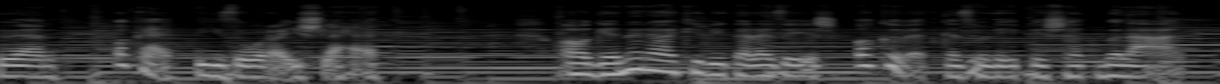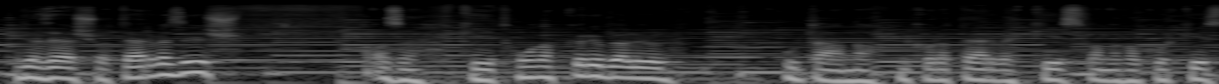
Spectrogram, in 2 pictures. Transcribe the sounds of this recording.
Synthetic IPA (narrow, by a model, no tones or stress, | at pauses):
øːɛn | ɒka̰ːrt̪iːzoːɾʔɒ̰iʃlɛ̰ɦɛ̰t̪ | ɒɡɛnɛɾaːlkivit̪ɛlɛzeːʃɒkø̞vɛ̰t̪kɛzøːleːpeːʃɛɡbøːla̰ːl | uɟɛɒzɛlʃøːɒt̪ɛrvɛzeːʃ | ɒ̰zɒkeːt̪hoːnɒpkøɾybɛlyl | ut̪aːnɒmiko̞ɾɒt̪ɛrvɛkːeːsʋɒnːɒkɒkːo̞rkeːs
